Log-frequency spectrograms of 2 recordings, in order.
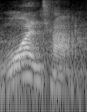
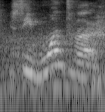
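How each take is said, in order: First: Loud boxer catchphrase; Keith Thurman. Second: Higher lisping boxer catchphrase; Keith Thurman. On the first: Co-host quotes a boxer's catchphrase, loud imitation. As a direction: punch it out loud, mimicking a fighter. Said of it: "Keith Thurman's like". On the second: Host corrects the boxer impression, higher lisping voice. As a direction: imitate a lisp, pitched up. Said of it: "he has a list for Keith Thurman". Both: Acted.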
